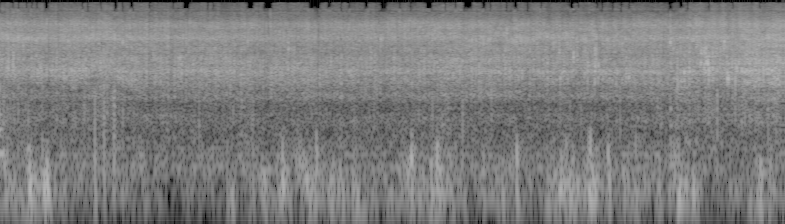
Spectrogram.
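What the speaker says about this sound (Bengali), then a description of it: "পেঁয়াজ কিছুটা দিয়ে দিলাম পেঁয়াজটা একটু ভেজে নেব" Onions frying in oil in a pan, after pointed gourd and soy chunks were fried, give a steady close sizzle with a dense crackling hiss and low bubbling pops throughout, with no voices.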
